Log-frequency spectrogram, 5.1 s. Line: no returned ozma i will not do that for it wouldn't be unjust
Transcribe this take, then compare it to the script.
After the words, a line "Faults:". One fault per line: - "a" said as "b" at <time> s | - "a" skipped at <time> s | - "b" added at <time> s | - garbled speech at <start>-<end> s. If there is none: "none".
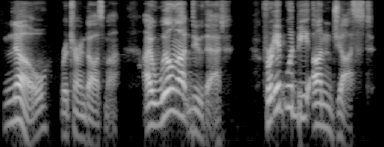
no returned ozma i will not do that for it would be unjust
Faults:
- "wouldn't" said as "would" at 3.8 s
